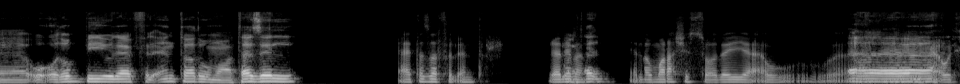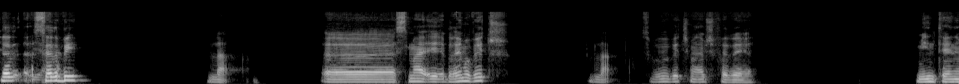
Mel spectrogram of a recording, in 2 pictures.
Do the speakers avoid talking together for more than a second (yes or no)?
no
